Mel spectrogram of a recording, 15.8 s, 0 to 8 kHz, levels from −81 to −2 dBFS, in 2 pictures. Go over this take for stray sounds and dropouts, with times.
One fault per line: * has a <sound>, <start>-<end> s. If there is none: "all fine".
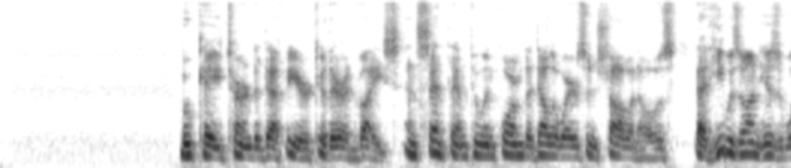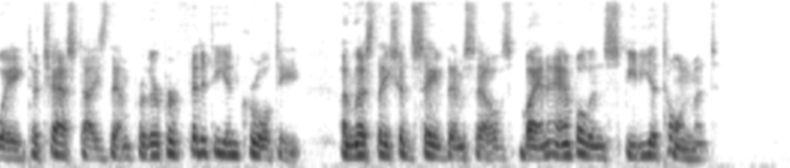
all fine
